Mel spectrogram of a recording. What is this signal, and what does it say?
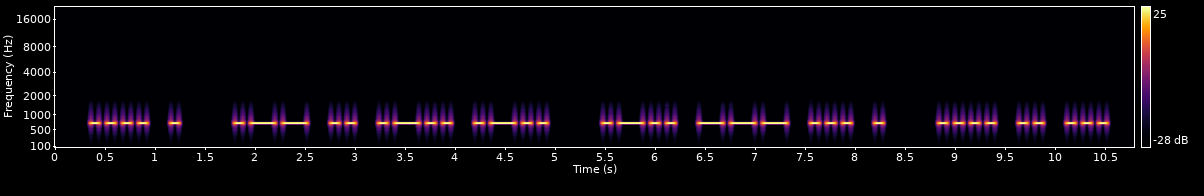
Morse code, heard as a keyed tone, about 15 wpm, 700 Hz. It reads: HE WILL LOSE HIS
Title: Sentences from Top 1100 Words 15wpm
